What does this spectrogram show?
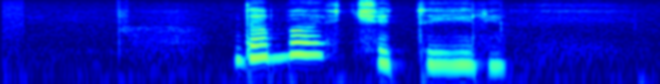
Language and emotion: Russian, sad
